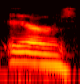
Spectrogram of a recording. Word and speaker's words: heir: In verse 17, he described us as the heirs of promise. What's an heir? You know what an heir is? It's spelled with an H, but don't say hair. That's what's on your head.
